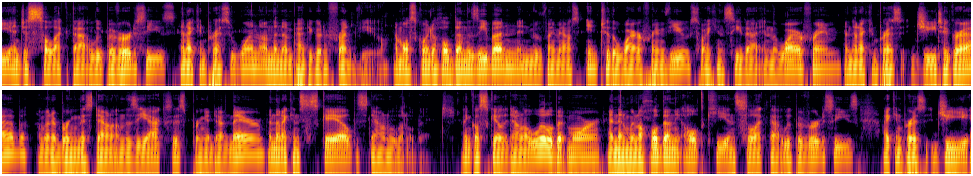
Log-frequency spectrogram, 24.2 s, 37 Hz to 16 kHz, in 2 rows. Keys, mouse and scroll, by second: 0.5 alt+right click, 3.0 KP_1, 4.0 click, 4.2 shift+middle click, 4.4-5.4 scroll up 2, 4.9 shift+middle click, 5.4 z, 7.7 scroll up 2, 8.6 shift+middle click, 8.9 scroll up 1, 11.3 g, 15.4 s, 21.3 alt+right click, 23.6 g.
